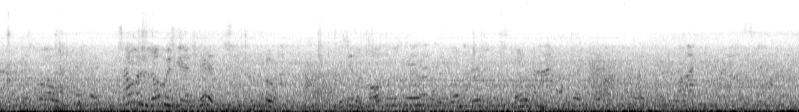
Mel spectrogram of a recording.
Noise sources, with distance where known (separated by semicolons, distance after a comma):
person or small group talking, near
